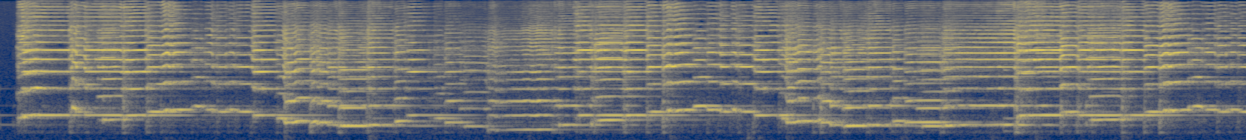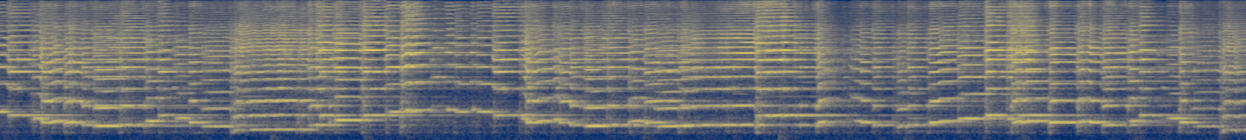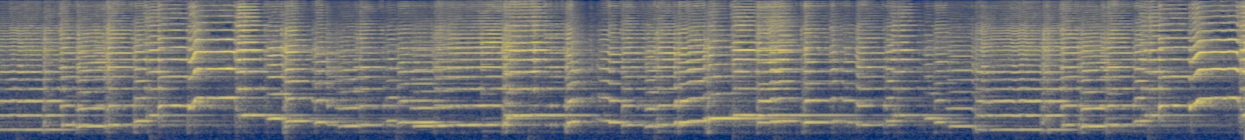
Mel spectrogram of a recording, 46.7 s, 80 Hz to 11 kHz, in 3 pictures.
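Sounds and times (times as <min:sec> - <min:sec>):
polska folk tune: 0:00.0 - 0:46.7.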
